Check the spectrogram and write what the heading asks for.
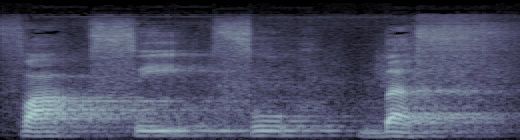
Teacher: Fa, fi, fu, baf, fathah, kasroh, doma, sukun, syiddah, tetap perut bibir bawah bertemu dengan gigi seri atas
